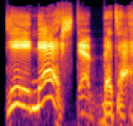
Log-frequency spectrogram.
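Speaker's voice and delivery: put-on high, croaky old witch calling the next one; raspy witch calling out the queue; croaking swamp witch. A narrator's reading. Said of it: "krächzte Tante Müffel".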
